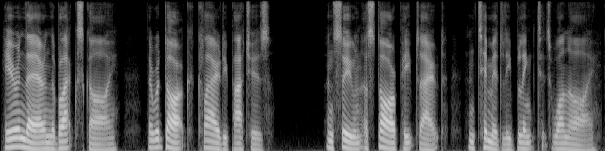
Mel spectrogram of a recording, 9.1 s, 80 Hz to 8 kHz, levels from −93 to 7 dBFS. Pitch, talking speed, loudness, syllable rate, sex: 125 Hz, 160 wpm, -19 LUFS, 4.8 syllables/s, male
